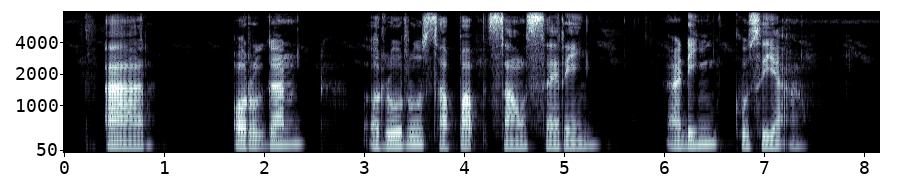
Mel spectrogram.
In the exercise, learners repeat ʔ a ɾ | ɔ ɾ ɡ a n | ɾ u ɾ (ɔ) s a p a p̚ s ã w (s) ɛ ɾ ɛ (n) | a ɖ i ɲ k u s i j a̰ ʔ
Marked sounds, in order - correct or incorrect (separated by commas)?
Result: incorrect, correct, incorrect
